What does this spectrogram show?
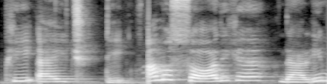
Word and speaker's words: PhD: و دکترا هم که همون PhD که میگیم مثلا طرف PhD داره، یا PhD که تلفظ درست H رو H باید بگیم PhD.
